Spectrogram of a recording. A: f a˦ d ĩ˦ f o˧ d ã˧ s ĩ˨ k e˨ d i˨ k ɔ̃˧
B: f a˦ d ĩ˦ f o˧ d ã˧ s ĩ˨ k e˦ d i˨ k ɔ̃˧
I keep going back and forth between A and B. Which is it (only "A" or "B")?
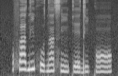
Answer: A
